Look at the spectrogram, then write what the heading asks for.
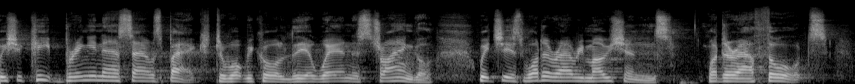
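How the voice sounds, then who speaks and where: A man with an English accent speaks at a fairly slow pace in a fairly high, bright and sharp voice, his loudness very even and his pitch variation ordinary. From England. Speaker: Buddhist monk and meditation teacher. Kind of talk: conference talk.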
